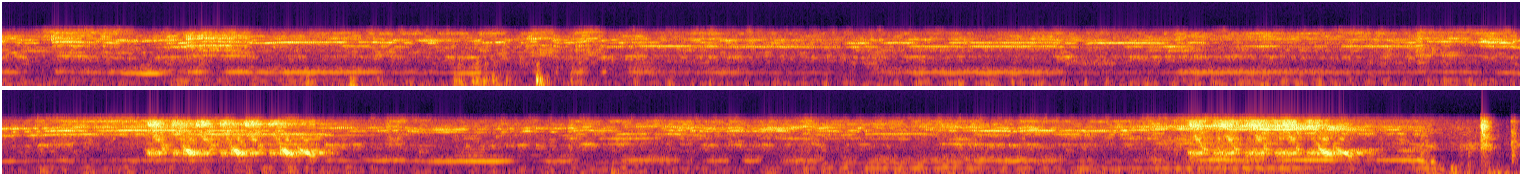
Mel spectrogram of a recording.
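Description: Toy remote-control helicopter in flight: its small electric motors and rotors give a steady whine with a slightly wavering pitch. The whine grows louder twice, about halfway through and again near the end, then falls in pitch as the motors wind down at the very end.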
